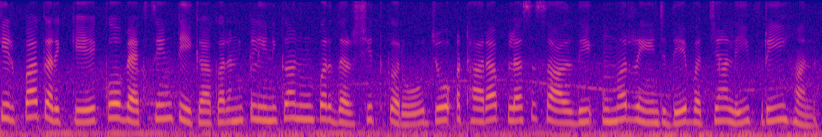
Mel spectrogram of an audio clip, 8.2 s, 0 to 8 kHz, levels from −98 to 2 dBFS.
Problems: background sounds at intervals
